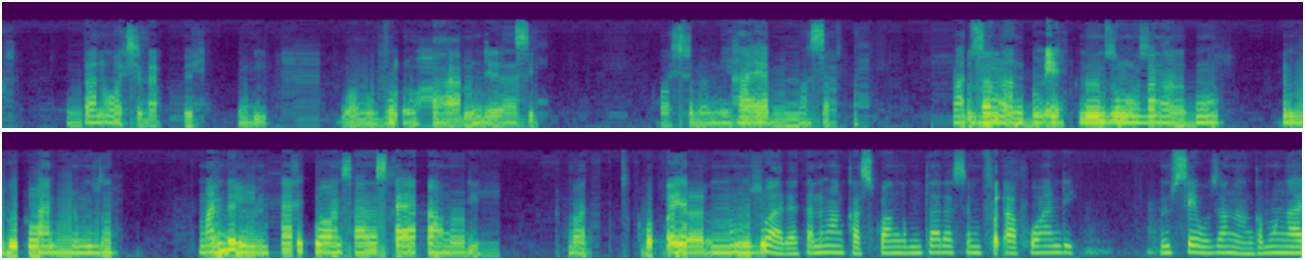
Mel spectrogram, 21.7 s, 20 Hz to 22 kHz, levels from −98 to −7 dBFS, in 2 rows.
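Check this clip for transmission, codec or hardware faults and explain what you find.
Three faults are present, one of them spanning most of the clip.

From 0.01 to 17.2 s there is robotic sound from repeated short buffers. Short segments repeat most of the time, imposing a rigid 100 Hz metallic buzz, likely from a 10 ms buffer. A spectrogram would show a fixed 100 Hz harmonic comb.

Between 8.05 and 8.07 s there is a skip ahead. Roughly 0.4 s of audio is dropped and the two sides are spliced with no gap, leaving an abrupt jump in the waveform.

From 9.97 to 11.31 s there is a jitter buffer speed-up. Pitch periods are removed to run at 111 % speed, cutting about 0.15 s. The speech sounds hurried at an unchanged pitch, and the spectrogram shows compressed timing with the harmonics unmoved.

Throughout, the Opus call path limits content to about 12 kHz.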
